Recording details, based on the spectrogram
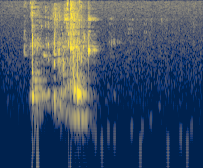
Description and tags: water pouring from a glass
